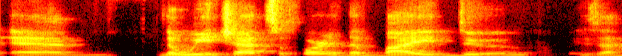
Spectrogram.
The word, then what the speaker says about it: Baidu: But eventually, companies like Alibaba, Amazon, and the WeChat support, the Baidu, is that how you say it? Like, how do you say it, Ritesh? The Alibaba competitors. Okay, the Baidu. Yeah, Baidu, they are acquiring warehouses.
